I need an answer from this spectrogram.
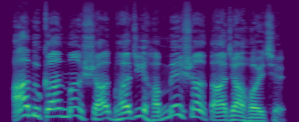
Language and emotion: Gujarati, happy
